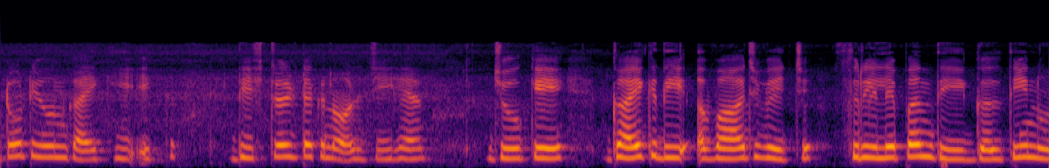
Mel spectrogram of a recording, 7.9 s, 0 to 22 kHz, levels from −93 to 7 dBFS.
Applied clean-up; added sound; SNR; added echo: none; none; none; none.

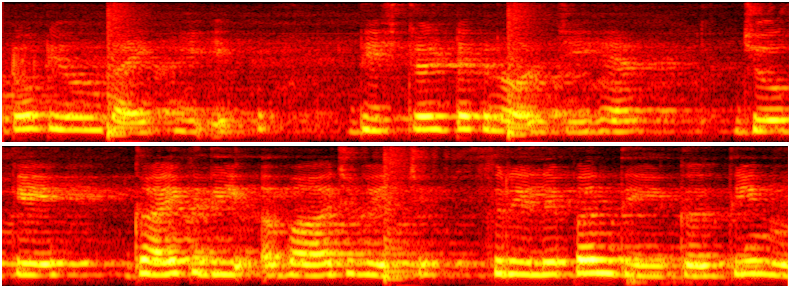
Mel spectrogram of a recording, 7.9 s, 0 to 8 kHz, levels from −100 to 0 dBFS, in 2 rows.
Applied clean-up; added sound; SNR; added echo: none; Snare drum; 17 dB; reverberation time 2.2 s.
